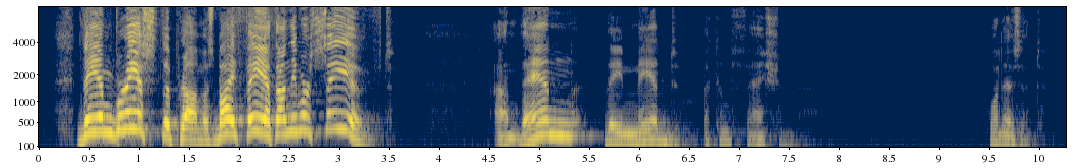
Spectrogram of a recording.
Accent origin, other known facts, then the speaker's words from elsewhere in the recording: United Kingdom; and I think we're all British here as far as I know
